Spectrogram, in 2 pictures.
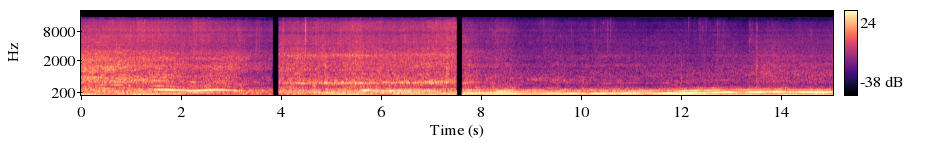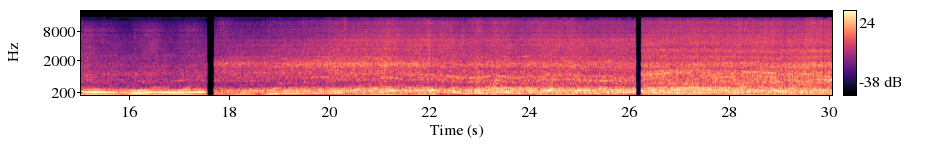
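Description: Off-road 4x4 engines revving hard while driving through deep mud, in several short takes that cut off abruptly: first a Lada Niva, then UAZ-469s. In the longest take the revs climb over a couple of seconds and are held high, wavering, as the vehicle pushes through.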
